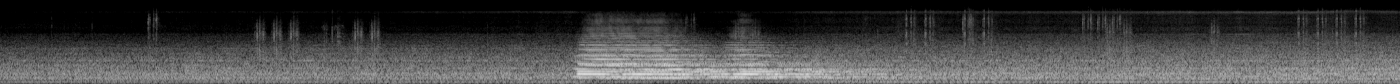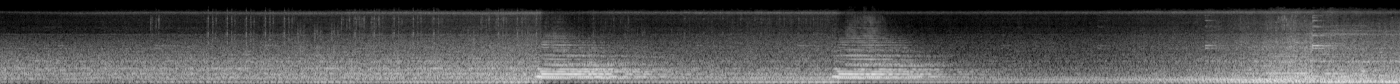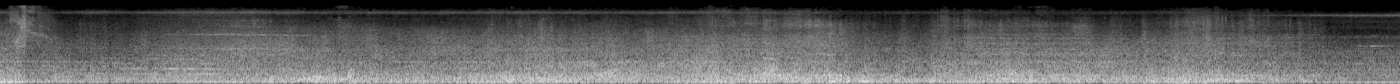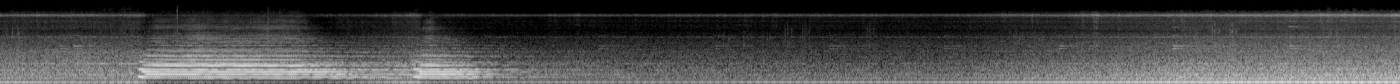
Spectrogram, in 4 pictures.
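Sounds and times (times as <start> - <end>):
diesel locomotive engine: 0.0 - 56.0
freight cars rumbling on rails: 0.0 - 56.0
train horn blasts: 5.7 - 9.0, 19.3 - 20.9, 22.3 - 24.0, 29.2 - 30.8, 43.4 - 47.7.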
